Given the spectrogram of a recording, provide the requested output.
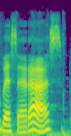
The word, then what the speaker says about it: besarás: So it's basically tú besarás. So that A-S at the end, and there's an accent over that second A to give that emphasis at the last syllable.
